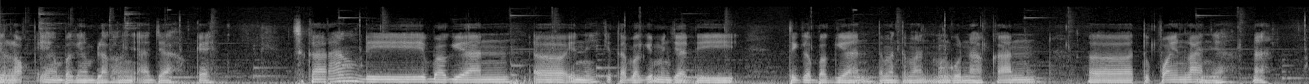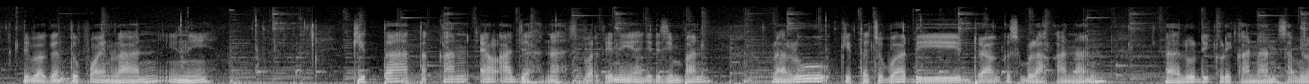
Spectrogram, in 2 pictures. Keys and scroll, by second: 3.0 z, 12.6 z, 17.9 i.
